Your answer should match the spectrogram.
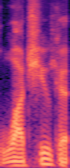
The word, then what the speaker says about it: Huachuca: Fort Huachuca, pronounced like Wachuca, is the home of the US military intelligence.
